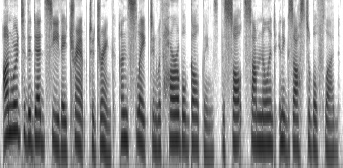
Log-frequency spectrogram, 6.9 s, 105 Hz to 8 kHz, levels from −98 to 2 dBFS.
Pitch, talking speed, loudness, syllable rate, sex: 195 Hz, 165 wpm, -20 LUFS, 4.7 syllables/s, female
